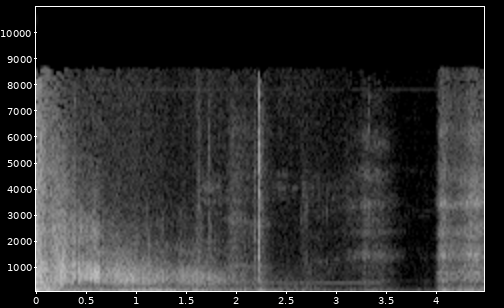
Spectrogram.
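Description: A loud, booming gunshot opens with a harsh burst that rumbles and fades over a couple of seconds, followed by a single sharper crack, then a brief silence. No one speaks.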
